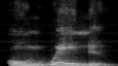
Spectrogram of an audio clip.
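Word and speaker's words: Onwenu: know this this kid his name is michael on wayneu o-n-w-e-n-u on way new he came in as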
